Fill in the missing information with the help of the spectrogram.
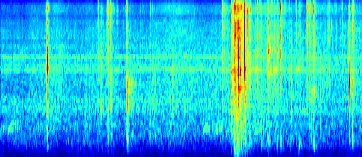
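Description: Footsteps crunching over broken concrete and brick rubble: scattered clicks of shifting debris, with the loudest crunch about four and a half seconds in.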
